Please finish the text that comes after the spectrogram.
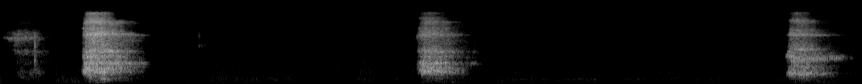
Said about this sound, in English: All I want you to do is I want you to take three cleansing breaths, however way you want. I'll do mine.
